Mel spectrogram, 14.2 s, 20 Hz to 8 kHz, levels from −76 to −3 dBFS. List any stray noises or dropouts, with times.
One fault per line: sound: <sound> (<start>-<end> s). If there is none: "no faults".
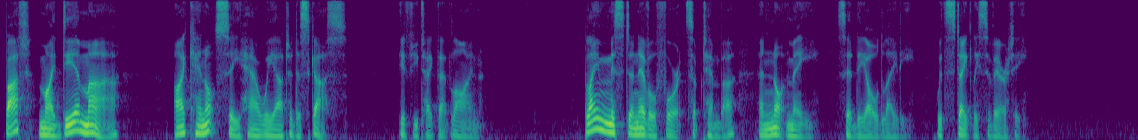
no faults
